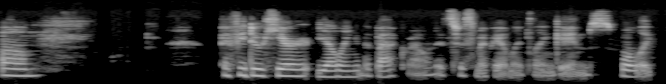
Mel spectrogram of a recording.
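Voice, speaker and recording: A young woman with a fairly high voice reads fan fiction aloud in a loose, chatty way, stumbling and correcting herself often. The recording is dull and lo-fi, made at home. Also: steady tone, a little slow, gravelly, warm tone. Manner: chatty, with many fillers and self-corrections. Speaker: podfic reader. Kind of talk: casual reading of fan fiction.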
